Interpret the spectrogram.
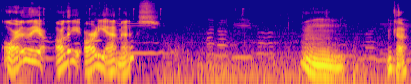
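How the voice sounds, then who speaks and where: Guy streaming a game, thinking out loud, pitch jumps around a lot, game music playing behind him. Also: wildly swooping pitch, slow, gravelly. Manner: rambling, thinking aloud. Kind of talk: casual live gameplay commentary.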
